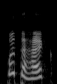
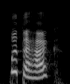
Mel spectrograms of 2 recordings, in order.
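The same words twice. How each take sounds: First: Said in the usual way. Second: "What the heck?" pitched higher and louder, punched on "What". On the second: Retold or imitated. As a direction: bark out "What the heck?" with more force. Inner thought said again, louder.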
